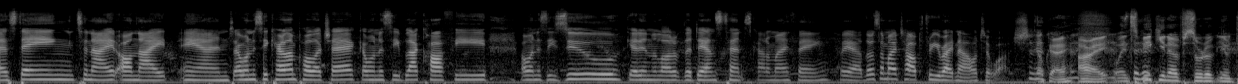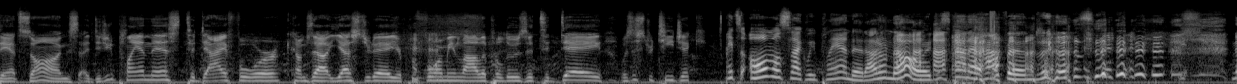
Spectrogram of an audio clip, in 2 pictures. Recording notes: The MIX is live backstage at Lollapalooza 2022!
